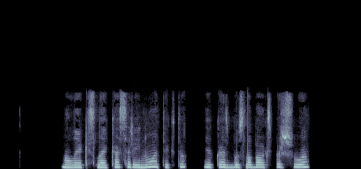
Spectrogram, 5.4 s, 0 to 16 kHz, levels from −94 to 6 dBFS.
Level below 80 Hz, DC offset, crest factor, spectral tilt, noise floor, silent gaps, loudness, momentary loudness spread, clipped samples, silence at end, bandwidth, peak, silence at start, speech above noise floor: -62 dBFS; under 0.1%; 16 dB; -5 dB/octave; under -90 dBFS; 2.81-3.06 s, 4.10-4.14 s; -25 LUFS; 7 LU; under 0.1%; 0.8 s; 7.6 kHz; -10 dBFS; 0.95 s; over 66 dB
